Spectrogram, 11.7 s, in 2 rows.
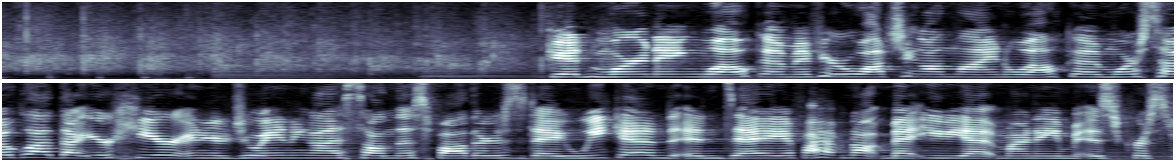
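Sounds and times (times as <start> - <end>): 
audience clapping for dads at a Father's Day gathering: 0.0 - 3.2
speech: 2.1 - 11.7.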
